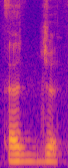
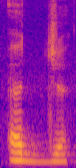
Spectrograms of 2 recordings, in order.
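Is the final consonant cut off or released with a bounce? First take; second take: bounce; bounce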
